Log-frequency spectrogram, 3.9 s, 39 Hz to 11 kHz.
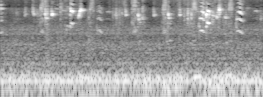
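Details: Society finch singing while feeling the wind, recorded 4 October 2022: a run of short, high, chirpy and scratchy notes scattered through the clip, over a steady low rumble of wind.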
